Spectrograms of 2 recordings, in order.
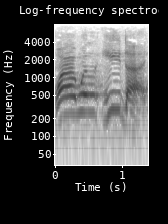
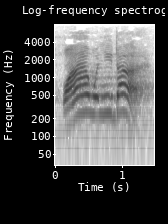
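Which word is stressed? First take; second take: ye; why. First: The word ye carries the main stress. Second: The word why carries the main stress. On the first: It singles out the listener personally. "And then turning to the little pronoun you" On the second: It asks what reason the listener has for dying. "He emphasized the first word"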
